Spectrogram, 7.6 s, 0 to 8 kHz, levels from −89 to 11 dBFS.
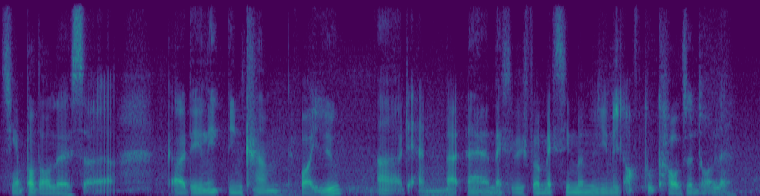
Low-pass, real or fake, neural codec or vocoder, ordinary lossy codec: none; fake; codec, 16 kHz, 1 kbps, X-Codec, HuBERT features, trained on balanced general audio; none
